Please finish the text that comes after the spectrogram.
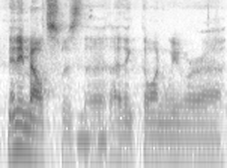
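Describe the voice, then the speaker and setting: A man's voice: deep voice, steady tone, fairly quick, fairly bright tone. A man chatting casually as a player on a tabletop game stream. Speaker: player on an actual play show. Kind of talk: casual chat.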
